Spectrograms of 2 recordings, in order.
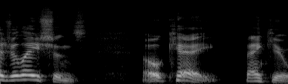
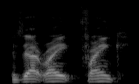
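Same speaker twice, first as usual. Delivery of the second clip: usual speaking voice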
